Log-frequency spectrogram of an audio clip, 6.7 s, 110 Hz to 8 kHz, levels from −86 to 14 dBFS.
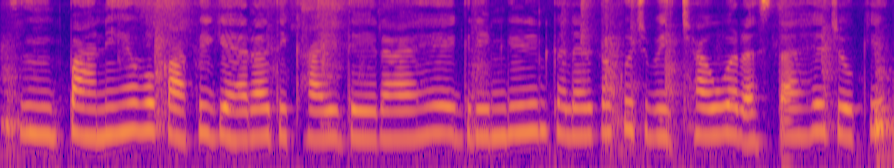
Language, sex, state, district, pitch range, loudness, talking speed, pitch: Hindi, female, Odisha, Khordha, 250-275 Hz, -21 LUFS, 170 wpm, 255 Hz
